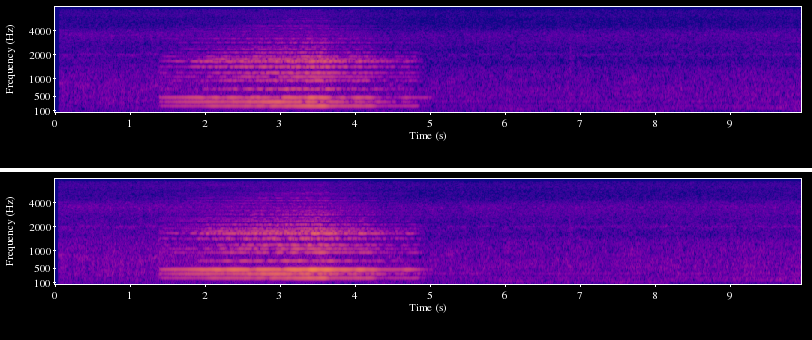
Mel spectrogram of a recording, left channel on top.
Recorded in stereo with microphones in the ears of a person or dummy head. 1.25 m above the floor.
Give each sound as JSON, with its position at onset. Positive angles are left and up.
{"t": 1.4, "sound": "a violin", "side_deg": -20, "distance_m": 1.1}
